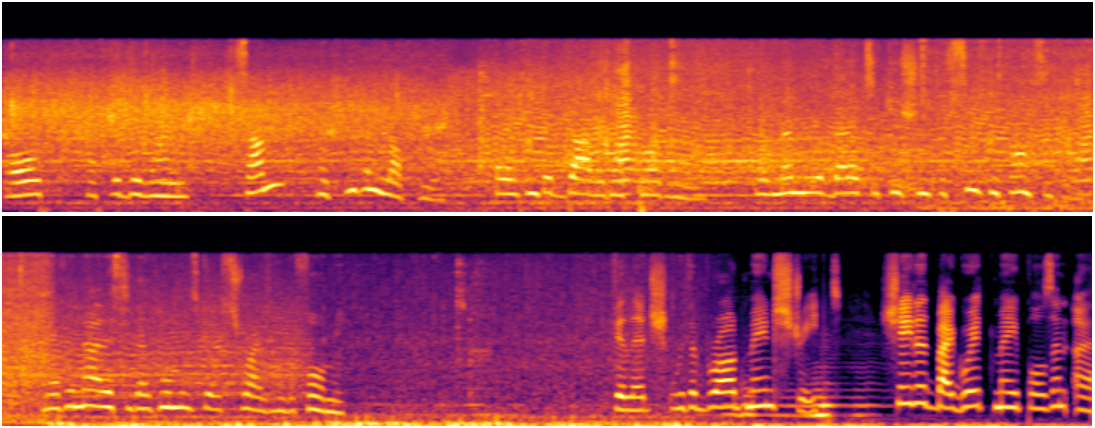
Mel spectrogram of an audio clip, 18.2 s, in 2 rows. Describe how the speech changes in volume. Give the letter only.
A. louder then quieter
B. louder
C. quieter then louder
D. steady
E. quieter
D.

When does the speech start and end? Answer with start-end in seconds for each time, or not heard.
0.0-12.1, 14.2-18.1.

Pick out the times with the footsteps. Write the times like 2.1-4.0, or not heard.
not heard.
